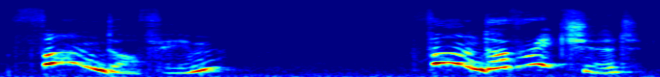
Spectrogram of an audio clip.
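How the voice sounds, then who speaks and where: An actor playing an excitable, childlike young man with a naive, eager, morbid fascination, in a radio drama. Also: very high voice, slow, heavily acted. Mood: defiant, gleeful. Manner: eager, naive, giggly, repeats questions back.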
